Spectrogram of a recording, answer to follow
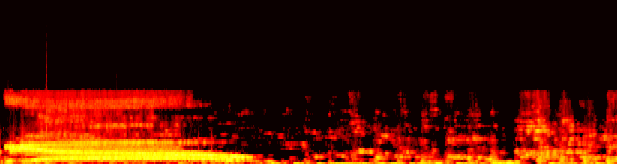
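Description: A long, loud screamed vocal note that slides down in pitch over about three seconds, over a rock backing track. After it, the backing track's drums and guitars carry on alone.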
